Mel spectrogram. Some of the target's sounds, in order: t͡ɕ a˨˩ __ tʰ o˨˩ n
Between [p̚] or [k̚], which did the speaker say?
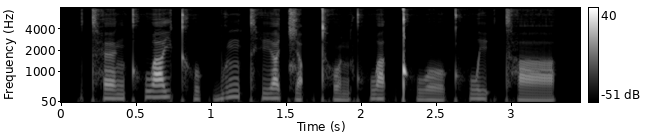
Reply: p̚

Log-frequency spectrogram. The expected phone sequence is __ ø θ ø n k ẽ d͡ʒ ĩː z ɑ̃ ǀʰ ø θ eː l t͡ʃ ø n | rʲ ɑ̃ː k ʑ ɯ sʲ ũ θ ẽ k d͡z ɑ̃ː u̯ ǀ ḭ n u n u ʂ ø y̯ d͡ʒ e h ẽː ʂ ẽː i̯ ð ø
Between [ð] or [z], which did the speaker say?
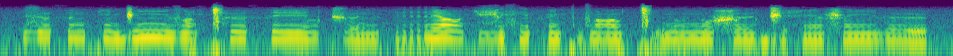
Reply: z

